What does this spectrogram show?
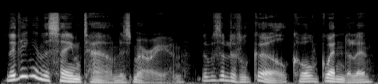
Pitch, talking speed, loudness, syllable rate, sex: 125 Hz, 220 wpm, -17 LUFS, 5.9 syllables/s, male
